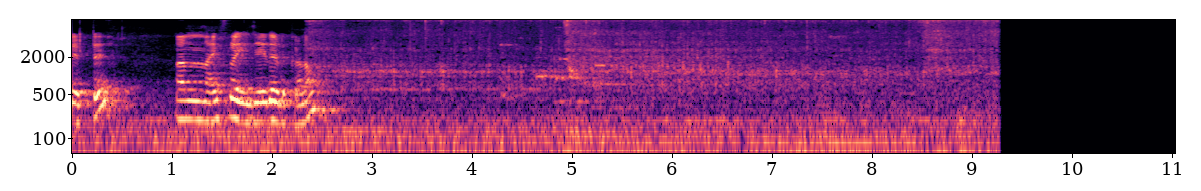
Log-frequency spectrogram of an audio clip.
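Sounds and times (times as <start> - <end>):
chicken sizzling in hot oil: 2.4 - 9.3.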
